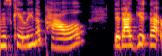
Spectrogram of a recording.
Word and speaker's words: Kellina: guest with us excuse me her name is kaylina Powell did I get that right yes you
